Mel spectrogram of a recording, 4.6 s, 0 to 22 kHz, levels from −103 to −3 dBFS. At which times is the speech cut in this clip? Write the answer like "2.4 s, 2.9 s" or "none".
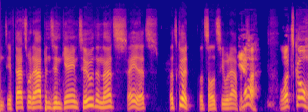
3.1 s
